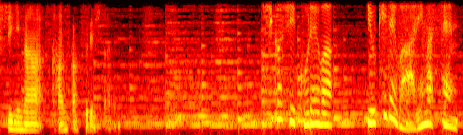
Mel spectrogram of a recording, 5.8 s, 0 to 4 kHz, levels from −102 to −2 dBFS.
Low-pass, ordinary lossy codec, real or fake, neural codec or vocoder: 3.6 kHz; Opus, 64 kbps; real; none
